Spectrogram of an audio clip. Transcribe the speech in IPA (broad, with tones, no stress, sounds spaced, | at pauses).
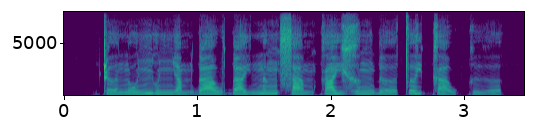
ʈ əː˨˩˨ n o˨˩˦ ɲ o˨˩˨ ɲ a˨˩˨ m ɗ aː˧ w ɗ a˨˩˦ j n ə˧˥ ŋ s a˨˩˨ m k a˧ j ɣ ə˧ ŋ ɗ əː˨˩˦ t̪ ə˧ j k a˨˩˦ w k ɨ˨˩˨ ə̯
